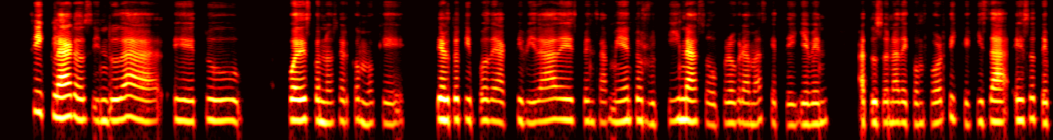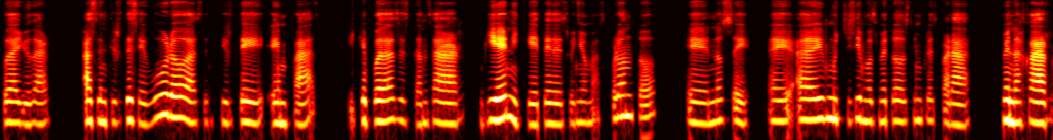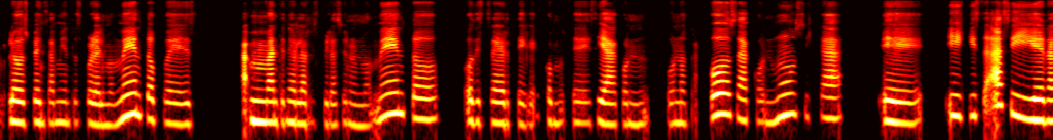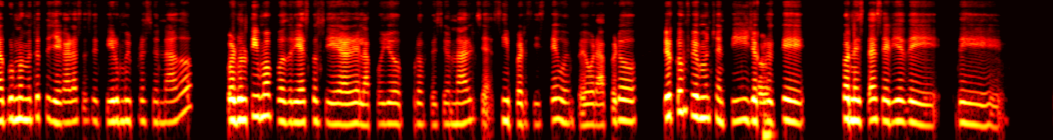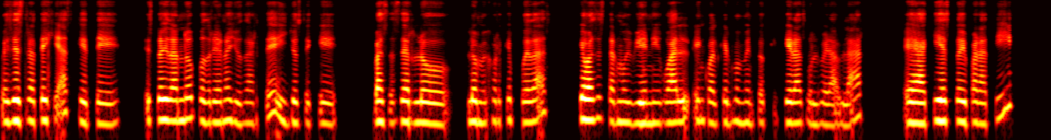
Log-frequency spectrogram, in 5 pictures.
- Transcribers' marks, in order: tapping; other noise
- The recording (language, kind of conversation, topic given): Spanish, advice, ¿Cómo puedo dejar de rumiar pensamientos negativos que me impiden dormir?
